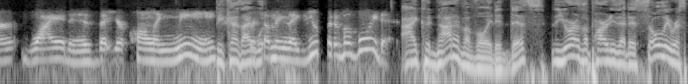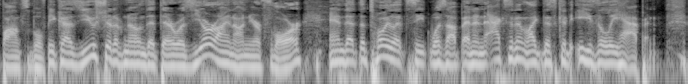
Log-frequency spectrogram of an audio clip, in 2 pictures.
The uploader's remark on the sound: phone prank style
